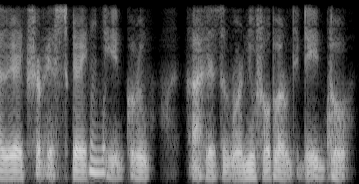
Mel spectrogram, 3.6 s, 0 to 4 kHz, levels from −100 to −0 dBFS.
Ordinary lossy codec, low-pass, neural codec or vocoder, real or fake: none; 3.6 kHz; codec, 16 kHz, 0.5 kbps, FreqCodec, larger model; fake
